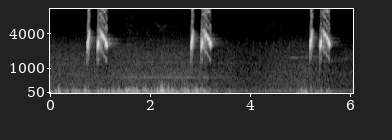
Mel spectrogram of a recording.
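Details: Red-whiskered bulbul uttering short two-part phrases, a clipped note then a rising-falling slurred whistle, three times about two seconds apart, over soft low rustling and thumping.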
